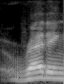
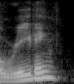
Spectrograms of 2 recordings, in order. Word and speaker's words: Reading: uh thank you Frank reading is pronounced uh past tense So reading like the railway that doesn't help me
